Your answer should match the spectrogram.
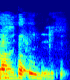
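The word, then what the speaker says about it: Valančiūnas: Valanciunas. Oh, Valanciunas. Okay, Yeah. Valanciunas. I thought it was Valanciunas. Okay, No. Valanciunas.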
